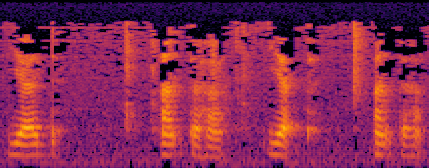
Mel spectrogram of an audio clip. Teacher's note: because the next word is antaha, the ta of yet changes to da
